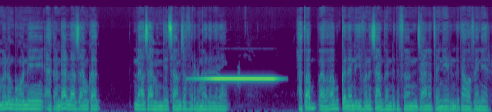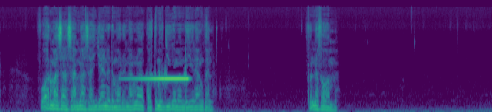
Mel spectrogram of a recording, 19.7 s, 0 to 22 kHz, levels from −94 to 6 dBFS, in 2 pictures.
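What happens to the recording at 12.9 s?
At 12.9 s a loudspeaker feedback squeal is in progress, running from 12.22 to 13.69 s. A microphone is picking up its own loudspeaker, and at 1.2 kHz the loop gain exceeds one, so that single tone swells over about a second to roughly 10 dB above the programme.

Underneath, the speech is swirly, smeared and hollow, with nothing above 16.6 kHz. This generation loss is likely from the audio being re-encoded about three times with a lossy codec, consistent with Vorbis near 60 kbit/s, each pass adding fresh quantisation damage.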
